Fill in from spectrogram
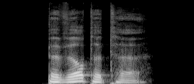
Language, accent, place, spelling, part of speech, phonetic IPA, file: German, Germany, Berlin, bewirtete, adjective / verb, [bəˈvɪʁtətə], De-bewirtete.ogg
- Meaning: inflection of bewirten: 1. first/third-person singular preterite 2. first/third-person singular subjunctive II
